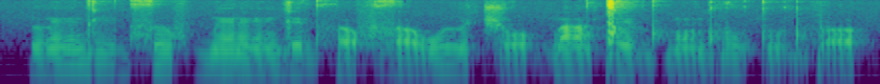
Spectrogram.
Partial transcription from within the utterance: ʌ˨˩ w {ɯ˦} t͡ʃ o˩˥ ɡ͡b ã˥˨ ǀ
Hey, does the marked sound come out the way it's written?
no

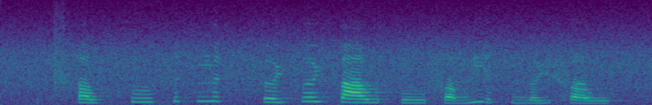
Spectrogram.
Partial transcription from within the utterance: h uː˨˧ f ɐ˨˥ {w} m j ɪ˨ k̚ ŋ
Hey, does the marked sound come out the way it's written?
no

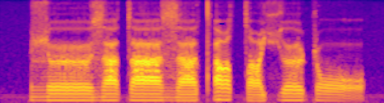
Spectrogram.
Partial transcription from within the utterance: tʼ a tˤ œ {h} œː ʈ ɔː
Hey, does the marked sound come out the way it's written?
no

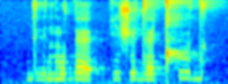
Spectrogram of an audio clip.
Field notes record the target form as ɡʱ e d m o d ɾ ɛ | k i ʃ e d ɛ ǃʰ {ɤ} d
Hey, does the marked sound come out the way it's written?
no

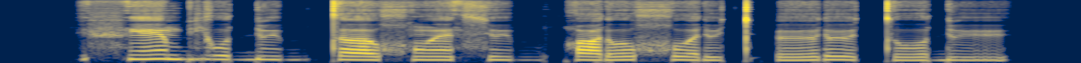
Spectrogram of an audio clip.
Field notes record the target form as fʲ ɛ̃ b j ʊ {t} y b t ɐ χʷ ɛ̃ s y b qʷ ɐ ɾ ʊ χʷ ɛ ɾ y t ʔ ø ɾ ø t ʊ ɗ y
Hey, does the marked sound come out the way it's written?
no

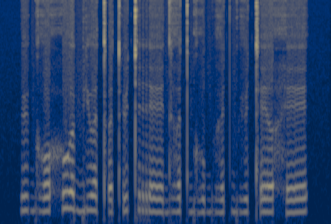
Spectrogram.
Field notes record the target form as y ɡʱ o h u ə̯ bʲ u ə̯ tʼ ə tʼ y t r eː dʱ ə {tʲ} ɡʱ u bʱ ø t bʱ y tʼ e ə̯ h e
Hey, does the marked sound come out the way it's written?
no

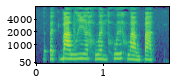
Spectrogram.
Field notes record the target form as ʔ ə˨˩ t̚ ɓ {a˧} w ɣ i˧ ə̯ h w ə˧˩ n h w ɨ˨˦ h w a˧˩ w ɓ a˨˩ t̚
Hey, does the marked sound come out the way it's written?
yes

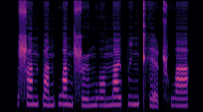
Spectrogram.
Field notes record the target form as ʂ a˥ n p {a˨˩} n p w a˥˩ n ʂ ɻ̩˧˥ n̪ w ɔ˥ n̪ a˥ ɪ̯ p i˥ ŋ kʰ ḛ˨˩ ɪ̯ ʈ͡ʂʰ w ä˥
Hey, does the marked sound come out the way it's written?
no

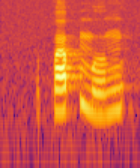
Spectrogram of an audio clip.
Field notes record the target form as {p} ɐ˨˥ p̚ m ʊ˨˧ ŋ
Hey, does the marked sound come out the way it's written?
yes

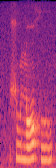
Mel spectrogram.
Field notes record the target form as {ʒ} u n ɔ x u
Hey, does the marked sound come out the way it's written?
no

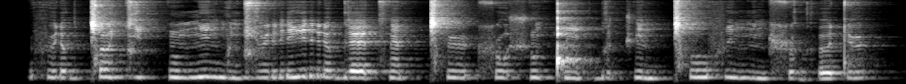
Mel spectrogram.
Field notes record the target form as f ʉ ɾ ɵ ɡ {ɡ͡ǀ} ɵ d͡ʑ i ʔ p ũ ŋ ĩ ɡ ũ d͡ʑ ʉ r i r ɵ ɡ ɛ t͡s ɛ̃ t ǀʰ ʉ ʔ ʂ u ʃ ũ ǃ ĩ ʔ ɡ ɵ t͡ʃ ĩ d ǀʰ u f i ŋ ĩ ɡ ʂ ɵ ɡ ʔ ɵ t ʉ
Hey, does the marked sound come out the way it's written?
no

